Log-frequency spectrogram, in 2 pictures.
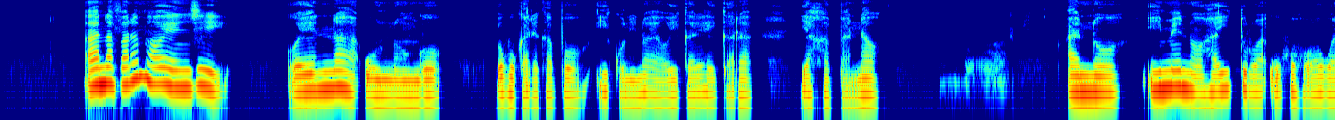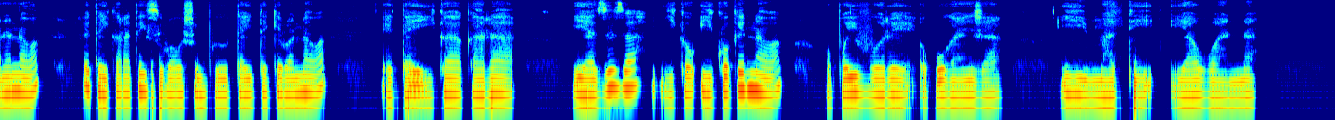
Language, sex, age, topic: Oshiwambo, female, 25-35, agriculture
